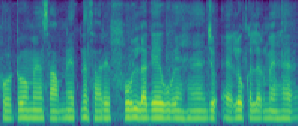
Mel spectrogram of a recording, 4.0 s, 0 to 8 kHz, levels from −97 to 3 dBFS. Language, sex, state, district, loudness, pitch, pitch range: Hindi, male, Jharkhand, Deoghar, -18 LUFS, 135 Hz, 130-140 Hz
